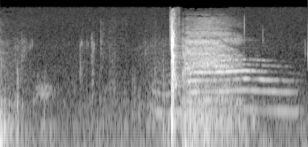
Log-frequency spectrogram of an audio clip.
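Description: A cat meows, one of several cats gathered around a house: a sharp click, then one drawn-out meow with a clear tone that gently trails off, faint and heard alone, followed by a small tick at the end.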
